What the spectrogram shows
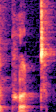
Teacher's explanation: Some dialects of English will not round this quite so much, and so I say put. Some people will say put, with slightly less rounded lips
